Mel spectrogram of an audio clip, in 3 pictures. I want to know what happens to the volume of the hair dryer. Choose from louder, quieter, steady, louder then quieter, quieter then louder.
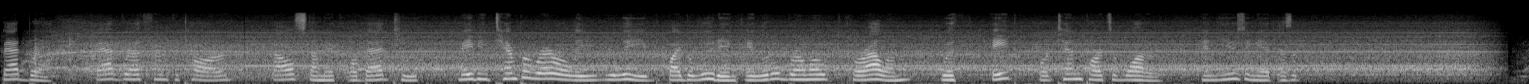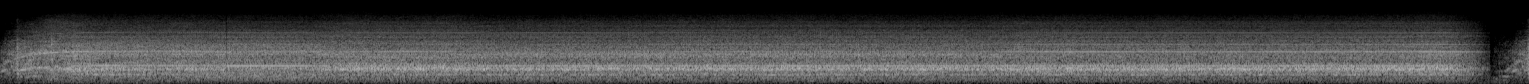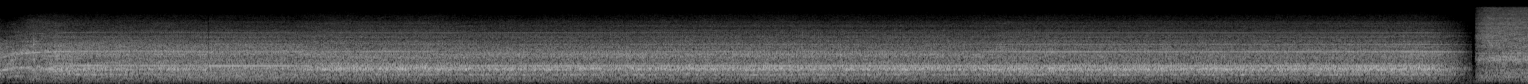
steady.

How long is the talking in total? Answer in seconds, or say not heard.
13 s.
